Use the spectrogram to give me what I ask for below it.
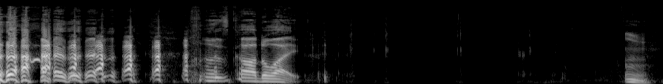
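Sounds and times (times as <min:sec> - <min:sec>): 
laughter: 0:00.0 - 0:02.6
speech: 0:00.0 - 0:03.1, 0:06.2 - 0:06.6
wet mouth clicks and smacks: 0:03.1 - 0:04.0, 0:04.6 - 0:05.8.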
